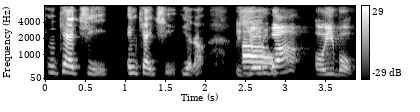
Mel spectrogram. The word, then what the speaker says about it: Nkechi: So it looked like Nkechi, so that's how I pronounced it. Actually, if I were in Nigeria, it's a Nigerian name, it would be pronounced Nkechy.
